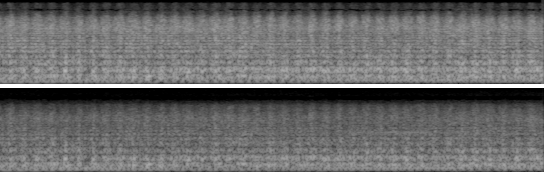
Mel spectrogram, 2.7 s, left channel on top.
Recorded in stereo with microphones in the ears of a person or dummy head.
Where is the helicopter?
65° left (ahead or behind).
